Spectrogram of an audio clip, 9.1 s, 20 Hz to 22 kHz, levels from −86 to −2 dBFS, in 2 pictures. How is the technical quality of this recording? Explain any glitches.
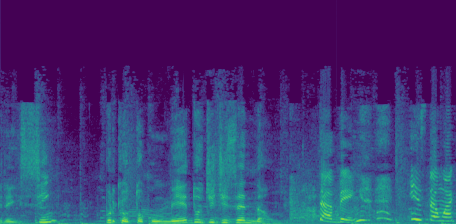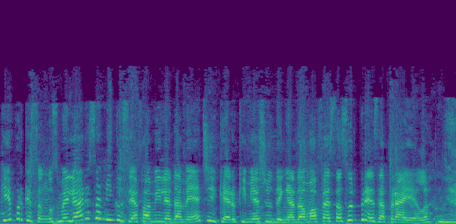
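The recording has one glitch, a DC step at 3.36 s. At that instant the waveform's zero line jumps by about -31 dBFS, as happens when a converter recalibrates or an offset input is switched in, and the offset then drains away through a 20 Hz high-pass. It is heard as a single low thump while the sound continues unchanged. A waveform shows the trace lifting off centre and sagging back, and a spectrogram shows a brief broadband flash concentrated at the lowest frequencies.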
